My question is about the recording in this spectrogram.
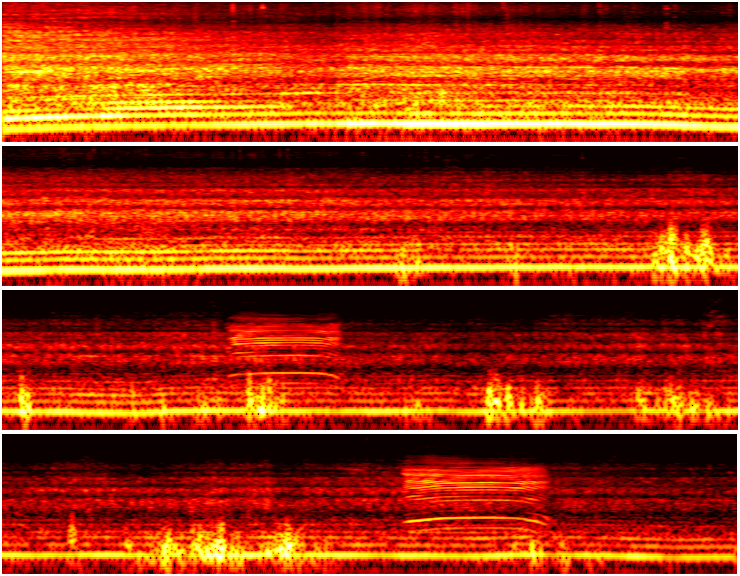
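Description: Indo Farm diesel tractor engine running steadily as it works across the field, slowly fading as it drives away. Cattle moo twice, about halfway through and again near the end.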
